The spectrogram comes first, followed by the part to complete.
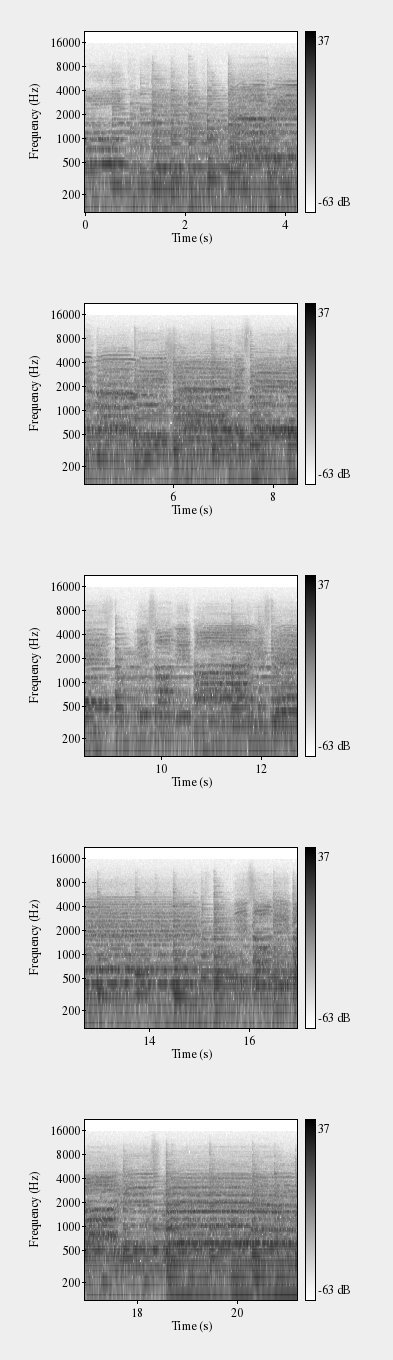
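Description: Mixed choir of men's and women's voices singing a hymn in harmony, swelling louder near the end.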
